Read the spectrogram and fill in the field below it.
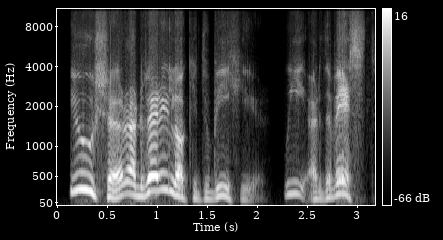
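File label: Dutch male, voice; Pirates Of The Caribbean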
